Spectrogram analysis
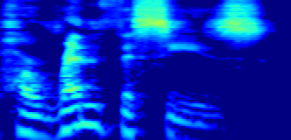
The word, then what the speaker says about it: parentheses: They're called parentheses. You want to say that? Parentheses. Parentheses. That's 4 syllables.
